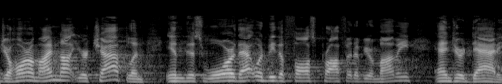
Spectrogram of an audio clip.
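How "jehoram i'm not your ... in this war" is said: ordinary delivery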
